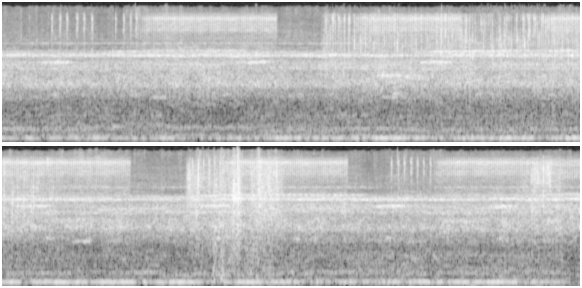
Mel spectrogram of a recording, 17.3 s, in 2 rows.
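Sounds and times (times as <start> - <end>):
swamp ambience: 0.2 - 17.3.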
